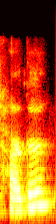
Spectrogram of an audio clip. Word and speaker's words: Harger: It's pronounced Harger and present.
